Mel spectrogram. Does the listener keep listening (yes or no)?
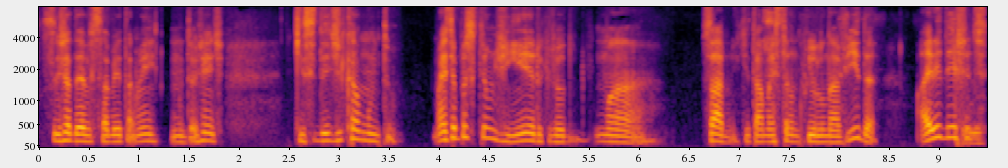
yes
